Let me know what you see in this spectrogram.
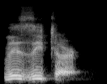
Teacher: It's not s sound, is z sound.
